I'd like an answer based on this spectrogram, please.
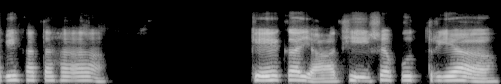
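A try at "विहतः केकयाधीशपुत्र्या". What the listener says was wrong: Yeah, after that Vihata, you don't have to say the visarga, you put the ich sound to join it, right? Vihatah Kekayadhisha Putriya.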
